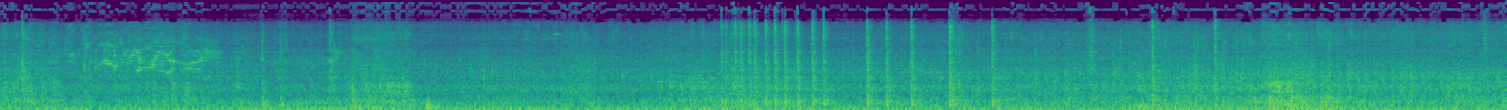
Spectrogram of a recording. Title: Tacoma creaking/ popping noise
